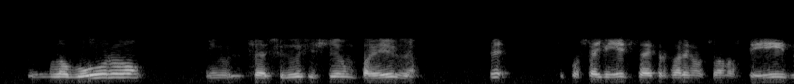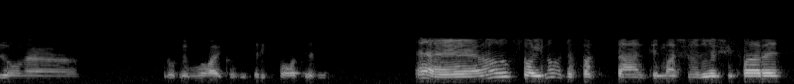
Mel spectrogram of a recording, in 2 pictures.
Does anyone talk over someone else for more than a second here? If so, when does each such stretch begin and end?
none

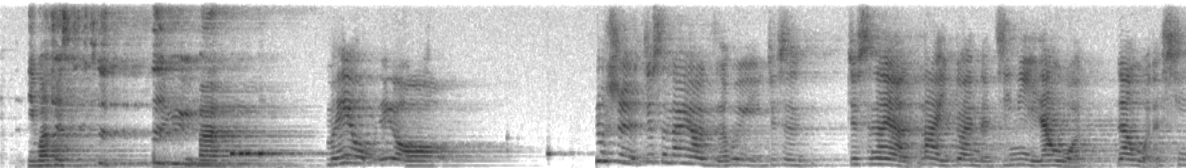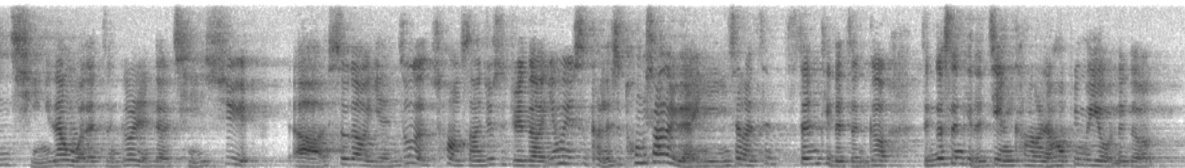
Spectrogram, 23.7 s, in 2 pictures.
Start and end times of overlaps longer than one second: none

